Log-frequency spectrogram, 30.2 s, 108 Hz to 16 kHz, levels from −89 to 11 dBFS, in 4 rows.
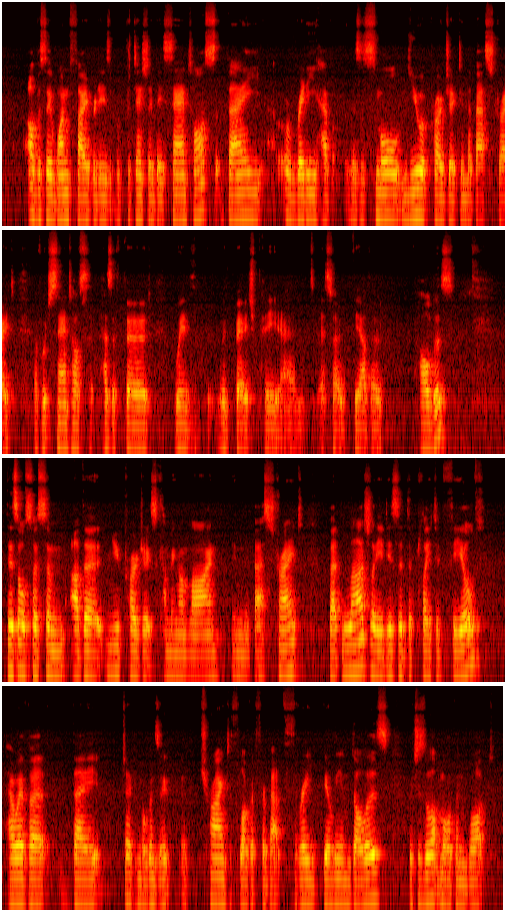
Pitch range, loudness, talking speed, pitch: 110-125 Hz, -31 LUFS, 145 wpm, 115 Hz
